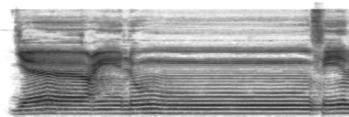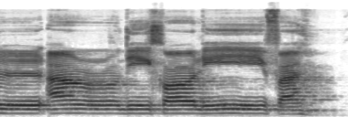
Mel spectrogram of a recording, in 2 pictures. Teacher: Di sini ada tanwin bertemu dengan huruf fa, kita bacanya samar. Jadi ada unsur dengungnya tapi tidak murni dengung. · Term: ikhfa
